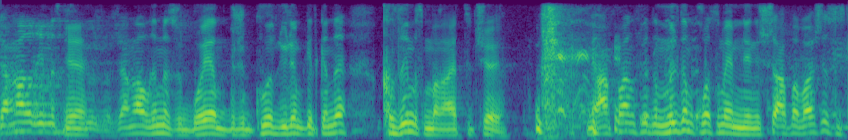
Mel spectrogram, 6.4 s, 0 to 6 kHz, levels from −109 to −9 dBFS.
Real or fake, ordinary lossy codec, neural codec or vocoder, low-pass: real; none; none; 5.4 kHz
